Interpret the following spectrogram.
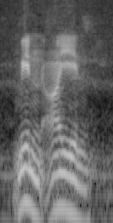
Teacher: Min di sini nun sukun bertemu dengan ain, dibaca jelas idhar.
